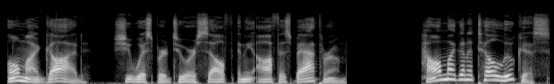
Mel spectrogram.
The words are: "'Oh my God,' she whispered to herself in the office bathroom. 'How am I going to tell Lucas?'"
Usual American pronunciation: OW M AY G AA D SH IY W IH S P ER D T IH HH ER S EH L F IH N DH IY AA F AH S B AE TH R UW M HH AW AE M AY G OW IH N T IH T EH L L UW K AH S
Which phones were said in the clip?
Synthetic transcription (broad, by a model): OW M AY G AA D SH IY W IH S P ER D T IH HH ER S EH L F IH N DH IY AA F AH S B AE TH R UW M HH AW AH M AY G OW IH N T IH T EH L L UW K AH S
